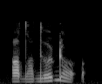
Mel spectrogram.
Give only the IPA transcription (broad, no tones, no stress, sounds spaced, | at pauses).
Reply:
ɘ dˤ i̤ d̪ u ɖ ɔ̤ ʔ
